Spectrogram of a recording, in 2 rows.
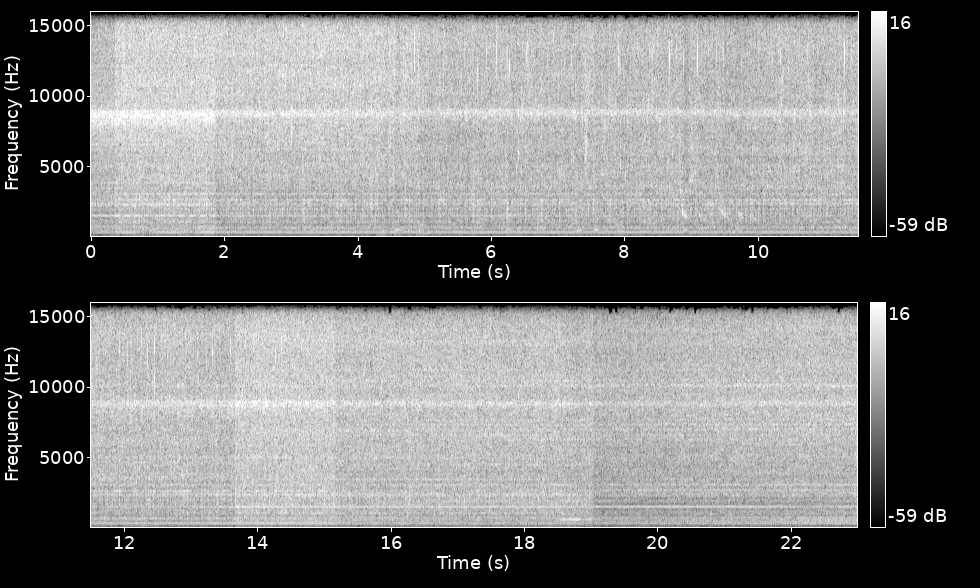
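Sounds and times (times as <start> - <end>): grinding machine motor hum: 0.0 - 23.0
grinding wheel grinding metal: 0.0 - 23.0
coolant spray hissing: 0.3 - 18.4.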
